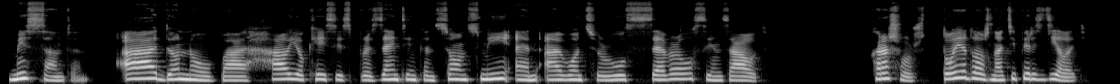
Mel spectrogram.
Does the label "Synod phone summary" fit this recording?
No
